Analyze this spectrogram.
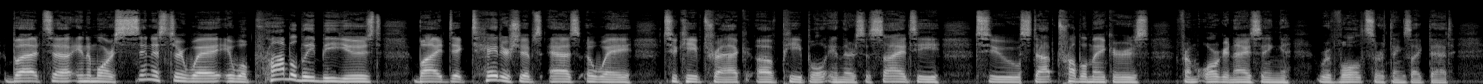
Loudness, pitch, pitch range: -20 LUFS, 125 Hz, 110-140 Hz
